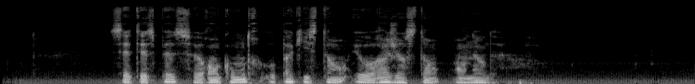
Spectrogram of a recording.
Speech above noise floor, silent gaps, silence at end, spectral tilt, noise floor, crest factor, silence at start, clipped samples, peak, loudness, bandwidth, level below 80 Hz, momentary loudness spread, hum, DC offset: 27 dB; none; 1.5 s; -6.5 dB/octave; -49 dBFS; 20 dB; 1.1 s; under 0.1%; -4 dBFS; -23 LUFS; 16 kHz; -42 dBFS; 11 LU; 60 Hz at -40 dBFS; under 0.1%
